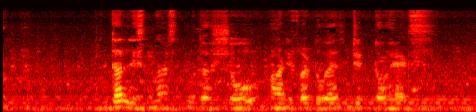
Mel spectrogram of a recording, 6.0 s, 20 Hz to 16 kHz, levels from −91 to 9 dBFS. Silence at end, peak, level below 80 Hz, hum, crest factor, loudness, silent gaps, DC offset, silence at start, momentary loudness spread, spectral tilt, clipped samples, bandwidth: 0 s; -6 dBFS; -62 dBFS; none; 24 dB; -29 LUFS; none; under 0.1%; 0.05 s; 20 LU; -4.5 dB/octave; under 0.1%; 11.5 kHz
